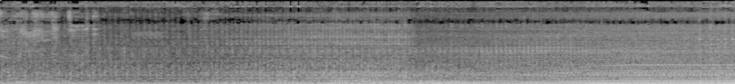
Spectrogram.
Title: Vauxhall Astra j rough idle lose of power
